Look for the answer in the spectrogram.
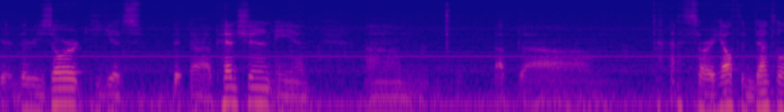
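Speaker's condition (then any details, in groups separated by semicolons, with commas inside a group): No condition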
